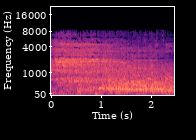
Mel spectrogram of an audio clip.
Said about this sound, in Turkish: Tövləyə girən kimi tanış səsə səs verir atlar.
